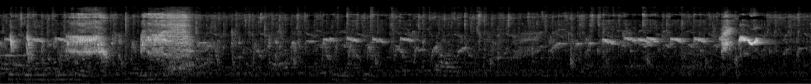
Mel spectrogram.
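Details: A black drongo mimics a sooty-headed bulbul: two harsh, rasping squawks, then runs of short, bright bulbul-like chirping notes, ending in a quick rising flourish.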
